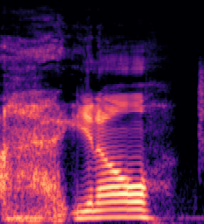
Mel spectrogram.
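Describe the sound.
A long, drawn-out yawn: a breathy onset rising into a voiced, gliding groan that holds for a moment and then trails off, followed by a faint breath.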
